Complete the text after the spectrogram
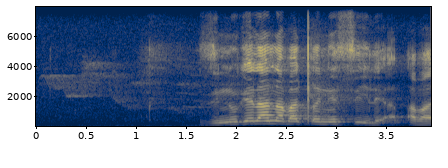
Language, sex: Zulu, male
